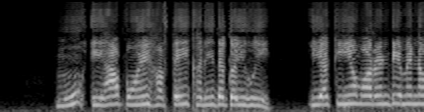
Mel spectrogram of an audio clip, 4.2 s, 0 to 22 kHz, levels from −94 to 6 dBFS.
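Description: Throughout, the speech has Opus compression: grainy, rough noise filling bands, likely from a low rate near 16 kbps. A spectrogram shows noisy, hole-free bands ending near 20.2 kHz.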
